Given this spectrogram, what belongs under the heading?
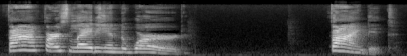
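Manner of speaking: loud, slow, angry demand; heated challenge. Real, not acted. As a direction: hammer each word like a dare. Heated rant against church titles.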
